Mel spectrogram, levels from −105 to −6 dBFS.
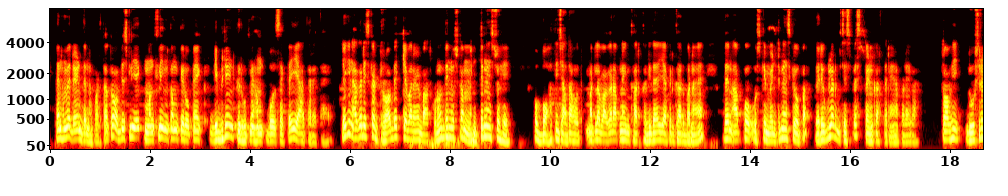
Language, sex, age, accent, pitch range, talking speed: Hindi, male, 20-39, native, 115-145 Hz, 240 wpm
